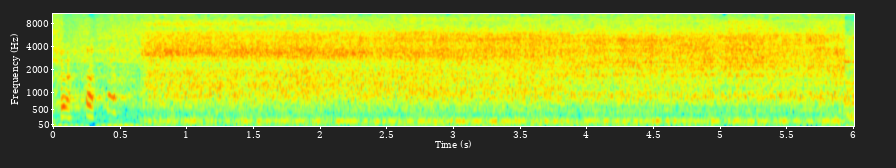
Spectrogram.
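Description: Vacuum loader drawing green coffee beans up a hose into a coffee roaster: a steady low hum under a rushing hiss. It starts suddenly about a second in, after a burst of laughter.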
